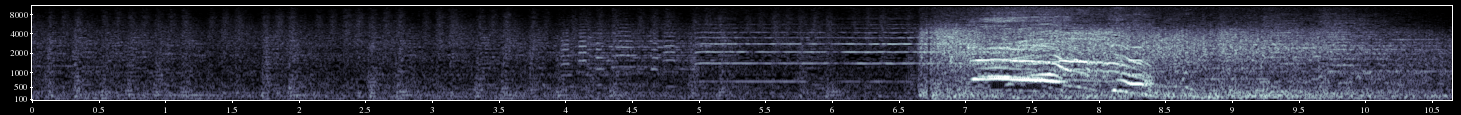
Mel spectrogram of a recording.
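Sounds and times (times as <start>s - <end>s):
crackling debris: 6.6s - 10.6s
explosion: 6.6s - 10.6s.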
